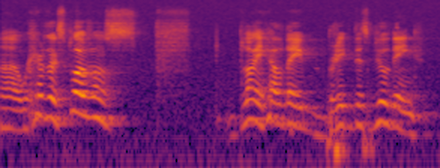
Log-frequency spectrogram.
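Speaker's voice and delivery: high yelling shout. Voicing soldiers on the radio after explosions: shouting over the radio. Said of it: "start shouting".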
